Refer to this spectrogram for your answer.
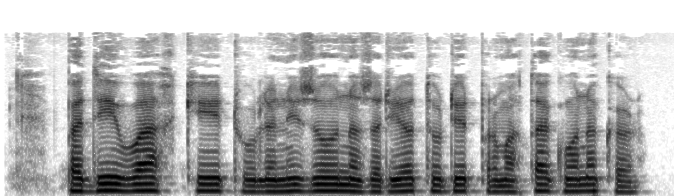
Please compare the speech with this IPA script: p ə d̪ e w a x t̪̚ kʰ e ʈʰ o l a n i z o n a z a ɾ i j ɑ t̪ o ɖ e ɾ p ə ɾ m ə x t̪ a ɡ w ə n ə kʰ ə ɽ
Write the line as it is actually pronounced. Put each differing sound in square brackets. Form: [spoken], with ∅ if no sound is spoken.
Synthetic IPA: p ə d̪ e w a x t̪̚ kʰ e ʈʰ o l a n i z o n a z a ɾ i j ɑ t̪ o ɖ e ɾ p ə ɾ m ə x t̪ a ɡ w ə n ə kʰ ə ɽ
